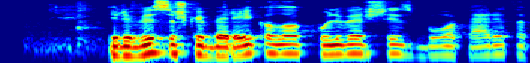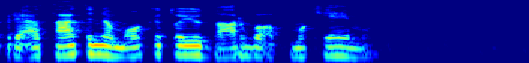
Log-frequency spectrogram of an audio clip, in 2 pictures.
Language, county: Lithuanian, Vilnius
